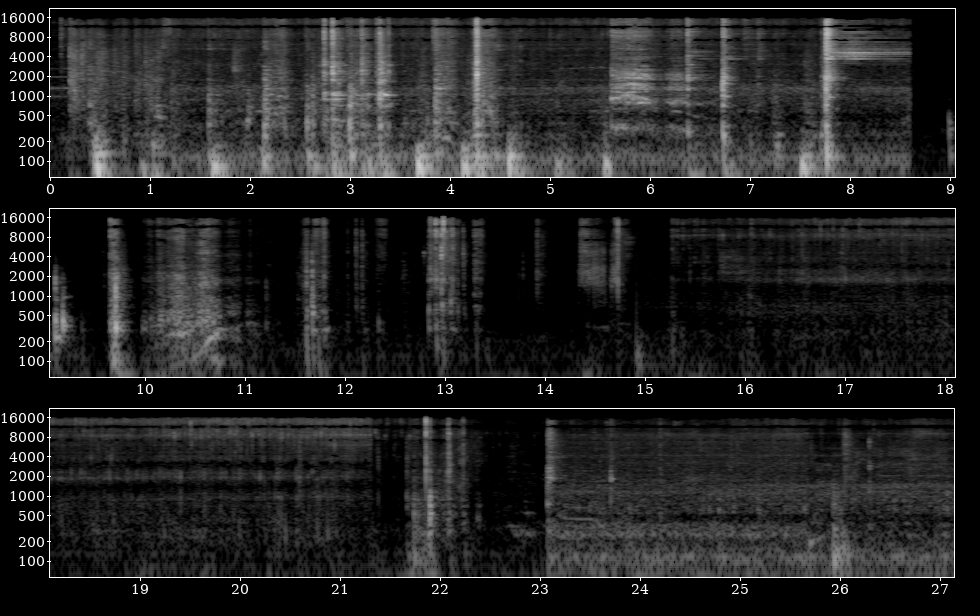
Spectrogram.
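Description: Kitchen handling sounds: irregular taps and clatter as dumplings are set onto a stainless steel steamer tray, then sparser clicks and a faint steady hiss.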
